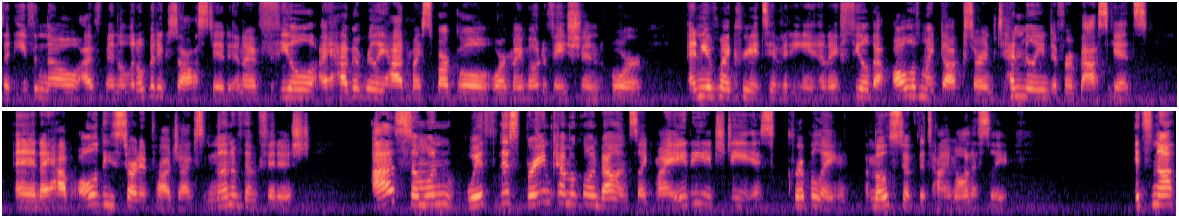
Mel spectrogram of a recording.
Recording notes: We are keeping today’s episode super casual as I record the podcast while on a 5 hour roadtrip!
